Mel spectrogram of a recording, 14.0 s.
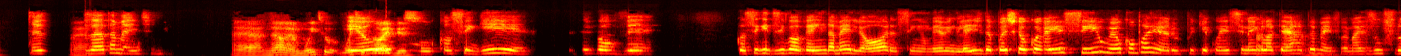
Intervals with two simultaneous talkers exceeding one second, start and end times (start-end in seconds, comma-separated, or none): none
